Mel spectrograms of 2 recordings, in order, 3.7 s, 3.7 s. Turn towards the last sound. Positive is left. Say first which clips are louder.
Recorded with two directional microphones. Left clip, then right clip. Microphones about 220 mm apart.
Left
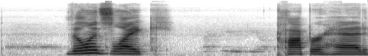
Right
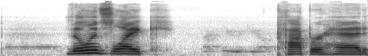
# left 2 dB
turn(degrees=20)  # may be behind; listen again after turning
